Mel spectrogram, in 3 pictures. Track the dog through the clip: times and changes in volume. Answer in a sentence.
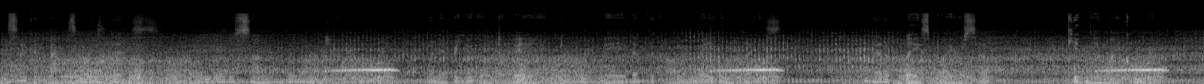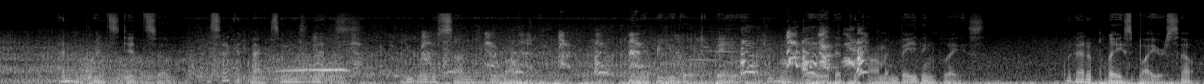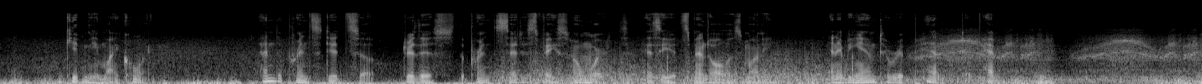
You can hear the dog from 15.0 to 20.8 s, getting louder.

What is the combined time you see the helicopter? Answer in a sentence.
You can hear the helicopter for 20 seconds altogether.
